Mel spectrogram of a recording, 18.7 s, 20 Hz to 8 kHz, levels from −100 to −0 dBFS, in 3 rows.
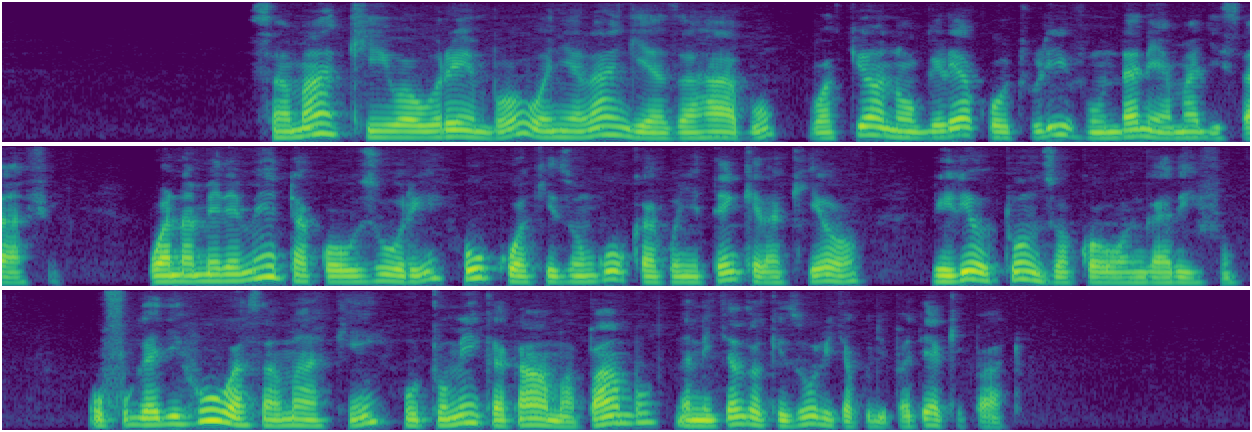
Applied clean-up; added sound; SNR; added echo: none; none; none; none.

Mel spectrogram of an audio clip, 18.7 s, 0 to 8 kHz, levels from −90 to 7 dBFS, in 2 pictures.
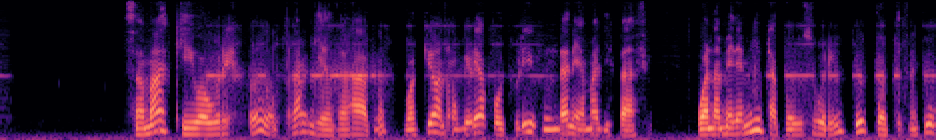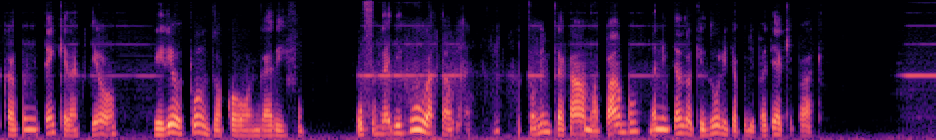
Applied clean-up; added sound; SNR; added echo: neural diffusion model UNIVERSE++.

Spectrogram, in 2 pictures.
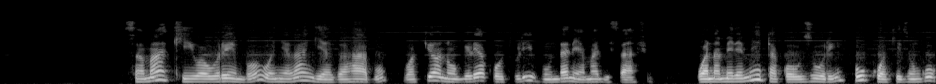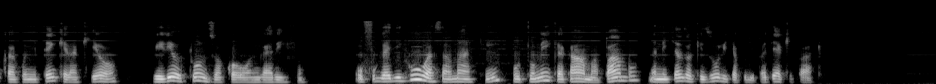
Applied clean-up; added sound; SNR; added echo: neural separator model SepFormer DNS4.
